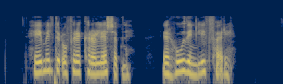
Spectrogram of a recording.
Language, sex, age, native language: Icelandic, female, 50-59, Icelandic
